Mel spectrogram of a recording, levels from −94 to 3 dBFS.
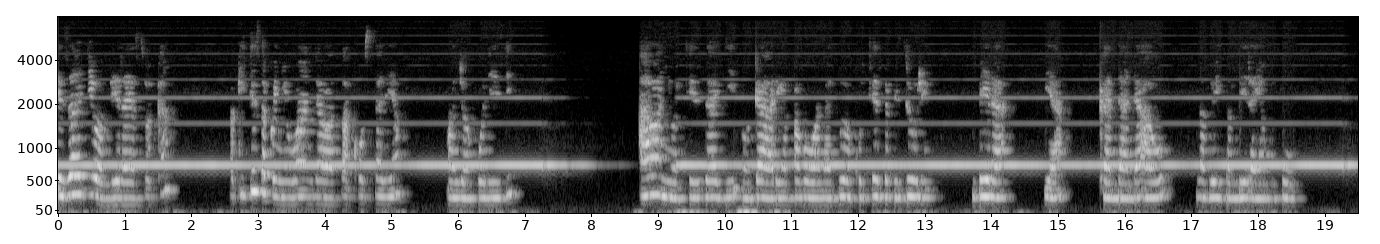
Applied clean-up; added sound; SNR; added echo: none; Organ; 3 dB; reverberation time 0.2 s.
